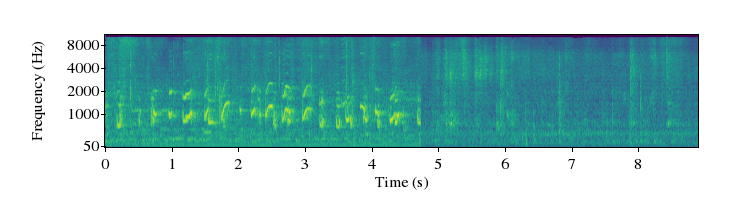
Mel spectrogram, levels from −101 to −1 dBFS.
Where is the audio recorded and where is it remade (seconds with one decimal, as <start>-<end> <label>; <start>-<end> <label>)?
0.0-1.2 remade; 1.2-2.5 recorded; 2.5-2.9 remade; 2.9-4.9 recorded; 4.9-5.6 remade; 5.6-6.9 recorded; 6.9-8.9 remade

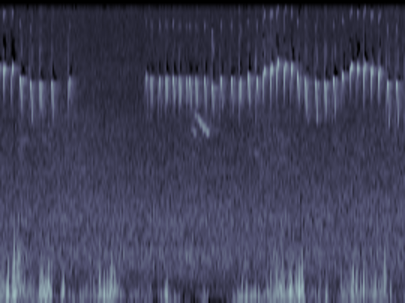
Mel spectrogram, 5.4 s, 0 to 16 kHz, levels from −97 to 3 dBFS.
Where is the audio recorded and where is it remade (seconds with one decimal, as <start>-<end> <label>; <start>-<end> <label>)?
0.0-1.1 recorded; 1.1-2.0 remade; 2.0-5.4 recorded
